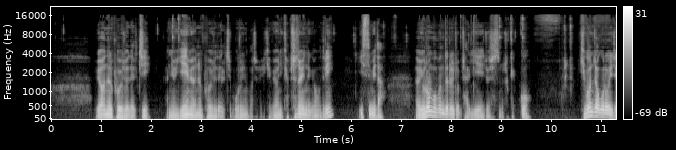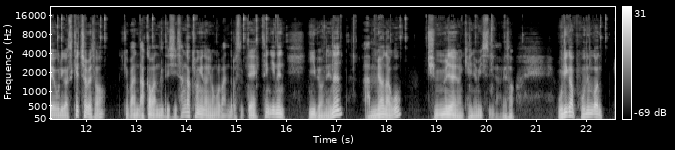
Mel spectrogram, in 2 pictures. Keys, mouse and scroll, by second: 8.1 shift+middle click, 10.1 Delete, 15.1 space, 17.0 shift+middle click, 19.7 shift+middle click.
